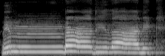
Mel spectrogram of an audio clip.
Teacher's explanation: മിൻ ബഅദി ദാലിക് നൂൻ സാക്കിനയ്ക്ക് ശേഷം ഇഖ്ലാബിൻ്റെ അക്ഷരമായിട്ടുള്ള ബാ വന്നു. നൂൻ സാക്കിനയെ മീമാക്കി മാറ്റിമറിച്ച് ഒന്നയോടുകൂടി ഓതി കൊടുക്കുക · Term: ഇഖ്ലാബിൻ്റെ മീമാണ്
